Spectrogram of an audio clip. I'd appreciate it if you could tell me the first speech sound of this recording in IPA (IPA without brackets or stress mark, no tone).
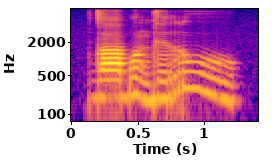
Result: d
